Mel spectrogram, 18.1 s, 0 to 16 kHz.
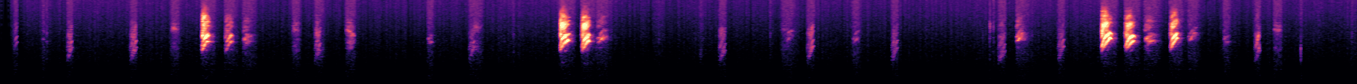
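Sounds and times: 
sharp bird chirps: 0:02.7 - 0:04.8, 0:07.5 - 0:08.2, 0:13.3 - 0:16.4.

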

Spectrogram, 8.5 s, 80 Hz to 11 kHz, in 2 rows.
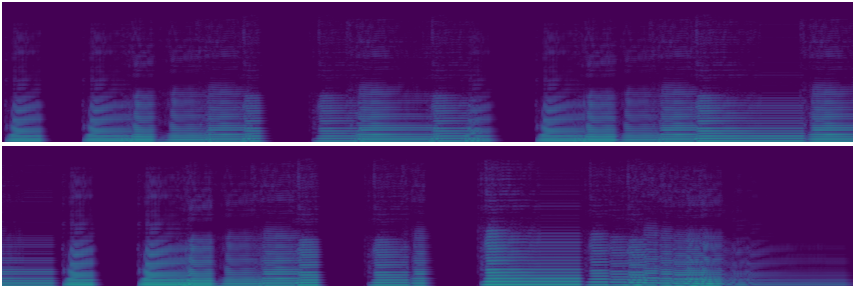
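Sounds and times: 
saxophone: 0:00.0 - 0:08.5.

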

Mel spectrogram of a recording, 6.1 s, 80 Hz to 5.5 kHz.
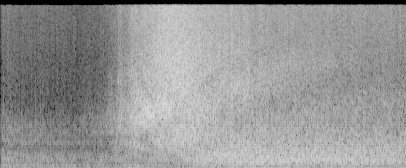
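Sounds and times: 
jet flying by: 0:01.2 - 0:06.0.

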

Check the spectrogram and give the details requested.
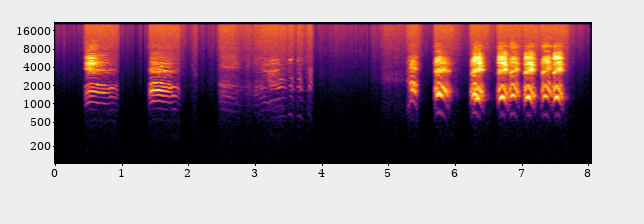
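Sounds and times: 
bird giving loud harsh hoarse caws: 0:00.5 - 0:01.9, 0:05.4 - 0:08.0.

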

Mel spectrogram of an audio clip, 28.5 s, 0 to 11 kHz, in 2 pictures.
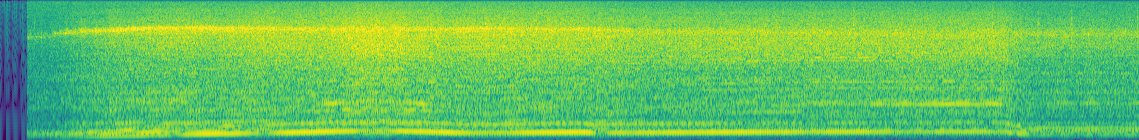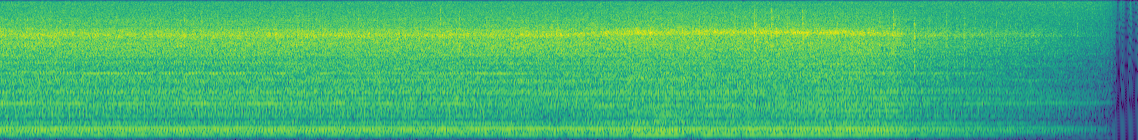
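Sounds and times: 
vehicle accelerating: 0:00.3 - 0:28.0
fire burning in a disaster: 0:00.3 - 0:28.1.

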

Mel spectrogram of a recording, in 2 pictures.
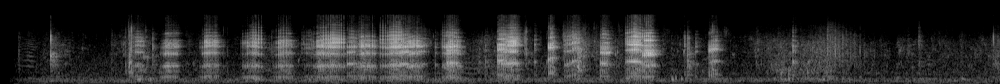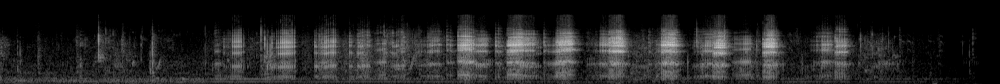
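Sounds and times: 
Neotropic cormorant giving rough piglike grunts: 0:01.3 - 0:07.3, 0:12.2 - 0:18.6.

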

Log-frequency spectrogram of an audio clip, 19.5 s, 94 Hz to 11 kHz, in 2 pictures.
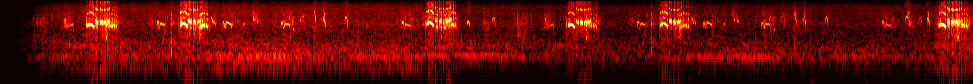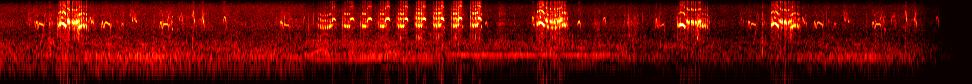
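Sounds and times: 
low hum: 0:00.7 - 0:16.7
Elegant tern giving harsh grating calls: 0:00.8 - 0:03.0, 0:04.0 - 0:06.0, 0:06.6 - 0:07.1, 0:08.8 - 0:18.0.

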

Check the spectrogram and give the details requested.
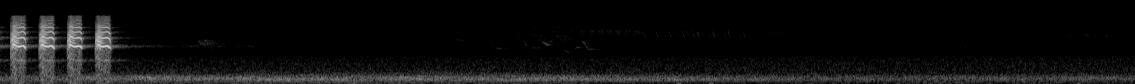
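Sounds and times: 
Northern goshawk harsh kak calls: 0:00.0 - 0:01.2.

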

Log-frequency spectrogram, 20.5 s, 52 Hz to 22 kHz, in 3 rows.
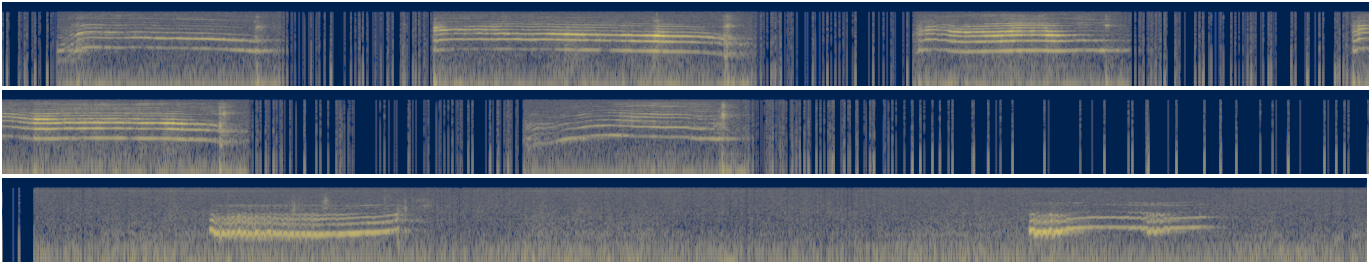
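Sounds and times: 
cat: 0:00.2 - 0:01.4, 0:02.1 - 0:03.8, 0:04.5 - 0:05.7, 0:06.7 - 0:08.1, 0:09.4 - 0:10.6, 0:14.7 - 0:15.9, 0:18.8 - 0:19.8.

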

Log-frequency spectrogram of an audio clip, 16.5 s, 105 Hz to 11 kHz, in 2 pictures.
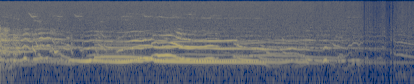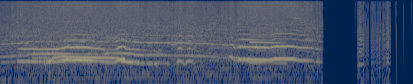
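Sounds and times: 
wolf chorus of overlapping howls: 0:00.0 - 0:07.4, 0:08.6 - 0:11.8.

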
